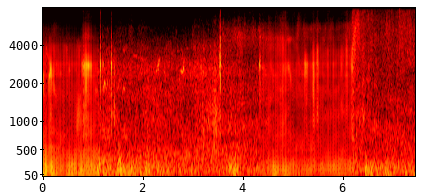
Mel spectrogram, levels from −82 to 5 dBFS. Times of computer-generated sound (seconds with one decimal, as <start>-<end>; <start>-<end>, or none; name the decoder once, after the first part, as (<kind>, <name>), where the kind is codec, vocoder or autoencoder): 0.0-1.1 (vocoder, Vocos); 4.4-6.2

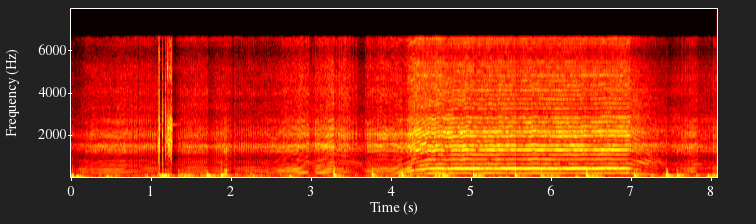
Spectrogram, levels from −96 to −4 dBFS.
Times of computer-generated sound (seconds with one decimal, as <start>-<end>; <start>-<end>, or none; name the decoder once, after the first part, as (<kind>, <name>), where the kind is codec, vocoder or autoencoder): 4.3-8.1 (vocoder, Vocos)

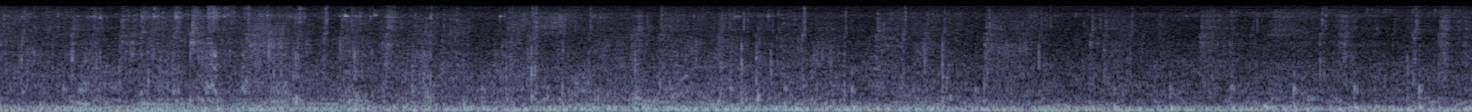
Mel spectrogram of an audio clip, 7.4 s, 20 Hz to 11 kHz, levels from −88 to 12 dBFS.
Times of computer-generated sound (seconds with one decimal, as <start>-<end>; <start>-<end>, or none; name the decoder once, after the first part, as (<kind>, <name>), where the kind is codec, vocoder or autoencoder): none

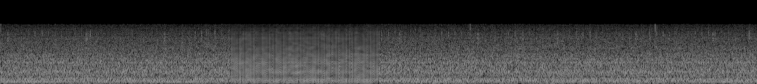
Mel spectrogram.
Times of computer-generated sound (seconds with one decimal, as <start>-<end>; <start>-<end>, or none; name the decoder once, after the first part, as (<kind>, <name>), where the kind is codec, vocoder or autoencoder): 2.3-3.8 (vocoder, Vocos)

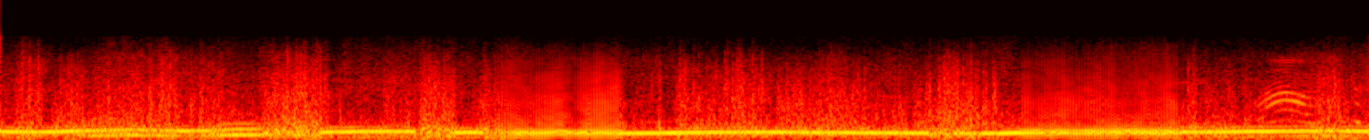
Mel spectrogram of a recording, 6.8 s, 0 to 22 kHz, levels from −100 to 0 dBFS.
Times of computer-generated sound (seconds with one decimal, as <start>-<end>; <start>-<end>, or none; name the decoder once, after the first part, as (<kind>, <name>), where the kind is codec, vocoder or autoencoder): 2.5-3.1 (vocoder, Vocos); 5.1-5.9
